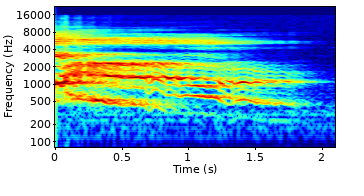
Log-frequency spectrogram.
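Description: An eerie, drawn-out wailing cry sound effect, presented as the cry of a skinwalker outside: one long, wavering call that is loudest at first, then slowly falls in pitch and fades away near the end.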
